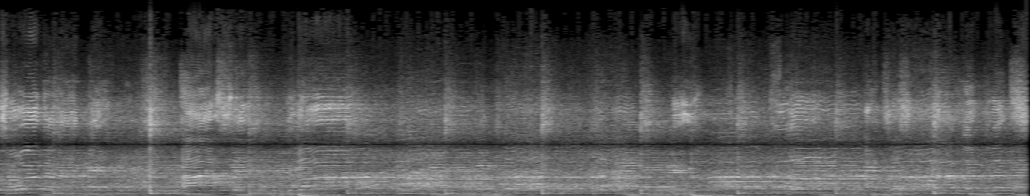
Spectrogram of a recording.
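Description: Live band music with a male singer, played through an arena's sound system and recorded from the crowd.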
